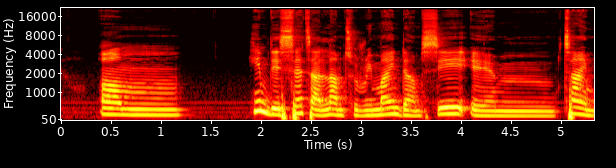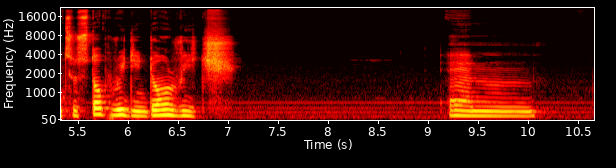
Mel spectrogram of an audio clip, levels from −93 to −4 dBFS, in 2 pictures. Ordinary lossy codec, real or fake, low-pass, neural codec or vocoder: none; real; none; none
